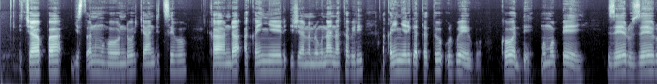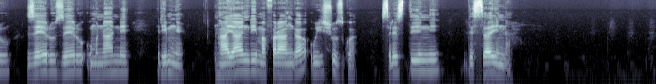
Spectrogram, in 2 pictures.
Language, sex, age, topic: Kinyarwanda, male, 18-24, finance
